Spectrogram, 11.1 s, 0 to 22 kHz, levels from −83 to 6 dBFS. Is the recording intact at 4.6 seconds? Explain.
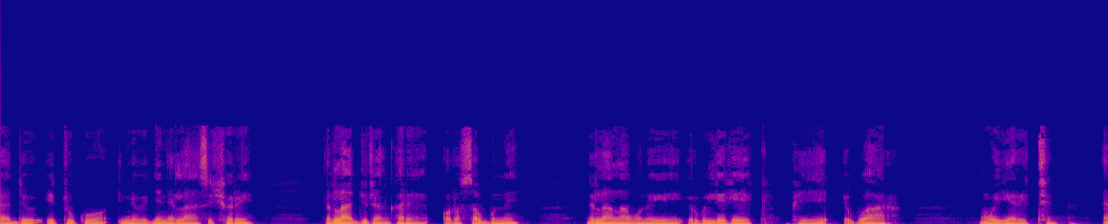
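No. At 4.6 seconds the speech sounds dull and smeared, with nothing above 9.9 kHz and a warbling, fizzy edge on sibilants, and this persists across the whole clip rather than just that moment. This is likely AAC compression: the AAC-LC coder quantises each frame's spectrum against a hearing model, and at a low bitrate, consistent with roughly 32 kbps, it drops the top band and starves the remaining detail.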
